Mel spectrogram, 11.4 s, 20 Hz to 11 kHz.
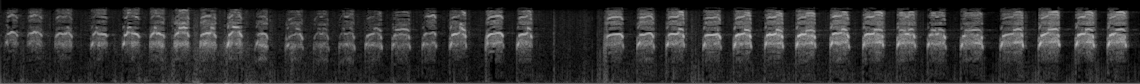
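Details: Hungry osprey chick at the Loch Garten nest in Scotland, 14 August, early morning, screeching for food: harsh, shrill squeals repeated about three times a second in long steady runs, with a brief pause midway.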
